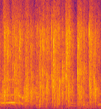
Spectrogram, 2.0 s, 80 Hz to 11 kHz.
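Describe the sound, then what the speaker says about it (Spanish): A crowd applauds a story at an outdoor community gathering in a rural village, a dense patter of clapping hands that runs steadily for a couple of seconds with voices mixed in. "el aplauso por la historia número 1"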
